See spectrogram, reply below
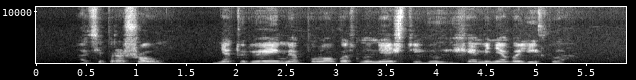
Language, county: Lithuanian, Šiauliai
